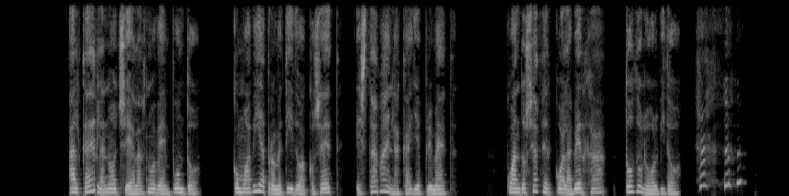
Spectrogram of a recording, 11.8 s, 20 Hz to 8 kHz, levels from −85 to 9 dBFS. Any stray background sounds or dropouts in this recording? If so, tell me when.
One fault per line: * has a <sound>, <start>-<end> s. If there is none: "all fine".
* has a laugh, 10.4-11.2 s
